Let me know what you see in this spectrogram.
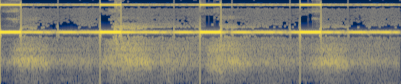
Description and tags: must have health
Low health sound effect for video games. Just breathing recorded with a Mac's built-in microphone with tones generated in Audacity. Added echo to the tones, and reverb for the breathing in Audacity.
breathing, critical, alert, beeps, near-death, hazard, critical-health, low-health, caution, tones, danger, tone, breath, video-game, beep, warning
